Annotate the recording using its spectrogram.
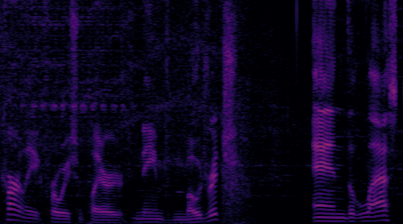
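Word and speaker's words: Modrić: uh name ending and the pronunciation is usually like itch.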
